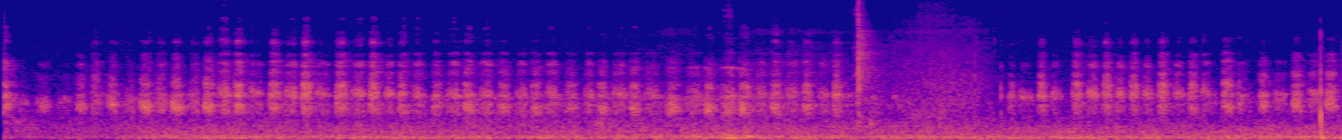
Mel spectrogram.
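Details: Bulldog panting softly and rapidly, about three breaths a second, in a steady rhythm under low background rumble. A brief hissing burst comes near the middle.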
